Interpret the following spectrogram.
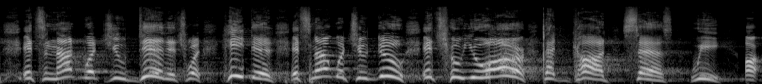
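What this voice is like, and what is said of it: Yelling, loud emphatic preaching. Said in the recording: “I'm yelling, aren't I? I'm yelling... you're yelling.”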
